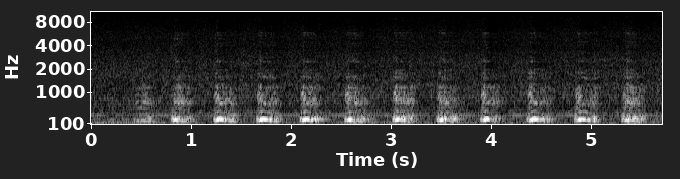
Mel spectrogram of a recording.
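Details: Jaguar. A jaguar calls with deep, rasping grunts repeated in a regular rhythm, about two each second. Each grunt is short and throaty, like a saw drawn back and forth through wood.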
